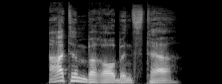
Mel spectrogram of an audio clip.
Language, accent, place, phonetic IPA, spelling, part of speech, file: German, Germany, Berlin, [ˈaːtəmbəˌʁaʊ̯bn̩t͡stɐ], atemberaubendster, adjective, De-atemberaubendster.ogg
- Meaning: inflection of atemberaubend: 1. strong/mixed nominative masculine singular superlative degree 2. strong genitive/dative feminine singular superlative degree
